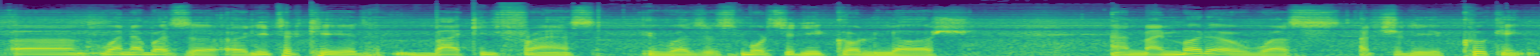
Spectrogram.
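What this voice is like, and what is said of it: French accent. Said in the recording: “you're French with that incredible accent.”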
